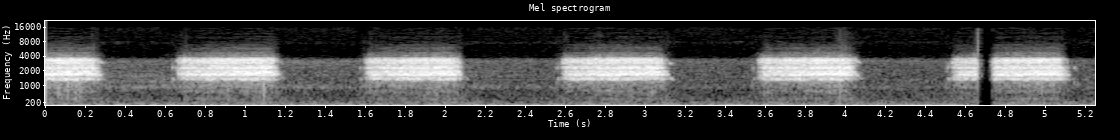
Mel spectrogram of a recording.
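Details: Two owls at a hideout before dawn, 4:49 a.m. on April 27, 2014, giving harsh, hissing rasps about half a second long, repeated roughly once a second, with a low background hum and one sharp click near the end.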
